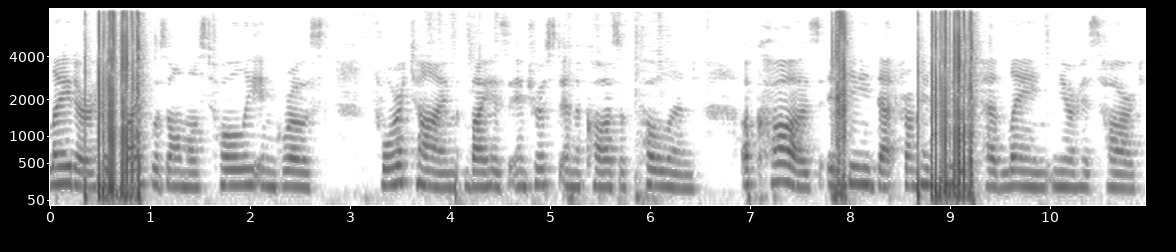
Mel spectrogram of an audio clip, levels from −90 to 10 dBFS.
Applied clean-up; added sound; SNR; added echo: classical method log-MMSE.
